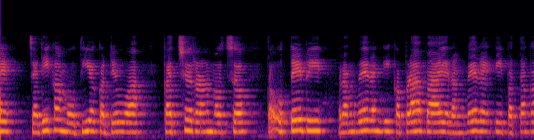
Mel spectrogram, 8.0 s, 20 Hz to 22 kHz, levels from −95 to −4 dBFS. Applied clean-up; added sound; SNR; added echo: none; none; none; reverberation time 0.4 s.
